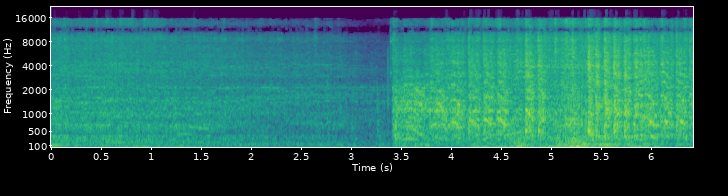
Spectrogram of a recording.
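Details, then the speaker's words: 1972 Plymouth Fury ex-Michigan State Police cruiser, 440 big-block V8, sat nearly a decade. It catches abruptly and runs loud and rough with uneven surging. Owner suspects gummed-up stale fuel; the fuel pump is known to need replacing. "well we know it starts yeah it's just that the fuel is pretty much gummed up in there still probably yeah"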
